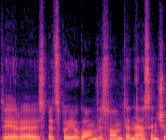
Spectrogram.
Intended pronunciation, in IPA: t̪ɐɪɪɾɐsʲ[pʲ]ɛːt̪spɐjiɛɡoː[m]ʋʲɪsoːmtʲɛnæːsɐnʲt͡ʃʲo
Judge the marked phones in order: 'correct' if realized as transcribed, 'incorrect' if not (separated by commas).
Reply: correct, correct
